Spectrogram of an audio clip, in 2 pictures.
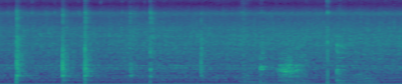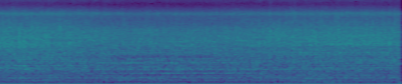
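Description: Food sizzles softly in a hot pan.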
